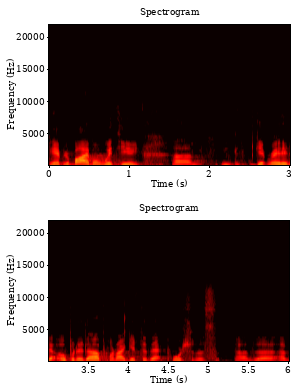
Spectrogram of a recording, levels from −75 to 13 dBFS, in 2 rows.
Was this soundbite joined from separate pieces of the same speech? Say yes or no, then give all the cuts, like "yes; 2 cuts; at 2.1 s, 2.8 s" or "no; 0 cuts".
no; 0 cuts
